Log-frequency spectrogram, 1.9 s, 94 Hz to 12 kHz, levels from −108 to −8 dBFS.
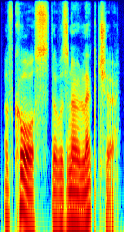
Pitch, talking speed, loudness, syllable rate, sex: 110 Hz, 190 wpm, -17 LUFS, 6.0 syllables/s, male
